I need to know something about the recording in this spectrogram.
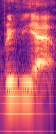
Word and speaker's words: Riviere: i'm sure that's how you say his name Riviere our IV ie our e as I said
